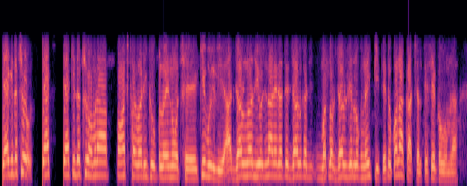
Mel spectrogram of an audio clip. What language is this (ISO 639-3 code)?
mai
